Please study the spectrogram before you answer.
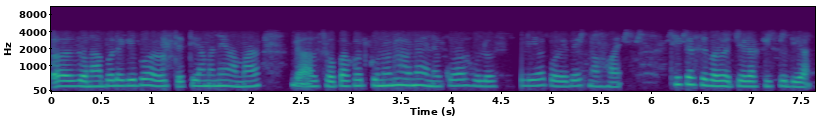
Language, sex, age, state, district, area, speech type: Assamese, female, 18-30, Assam, Dibrugarh, rural, conversation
